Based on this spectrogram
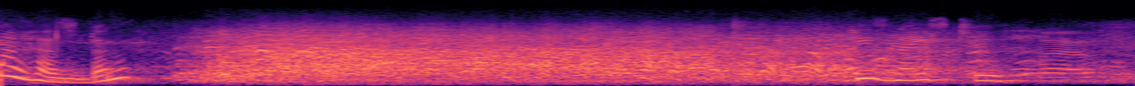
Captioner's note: laughter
